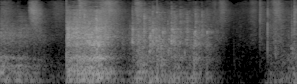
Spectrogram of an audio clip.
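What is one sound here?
Chair casters roll across a wooden floor.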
